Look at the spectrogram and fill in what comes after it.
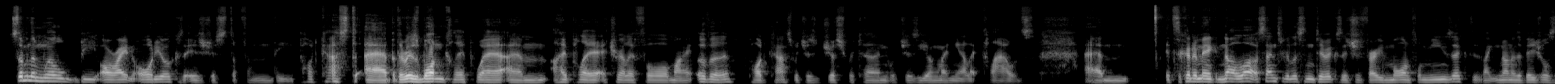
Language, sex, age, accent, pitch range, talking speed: English, male, 20-39, British, 95-120 Hz, 260 wpm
